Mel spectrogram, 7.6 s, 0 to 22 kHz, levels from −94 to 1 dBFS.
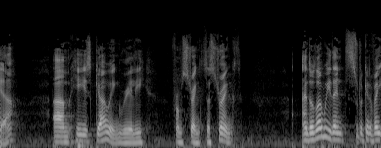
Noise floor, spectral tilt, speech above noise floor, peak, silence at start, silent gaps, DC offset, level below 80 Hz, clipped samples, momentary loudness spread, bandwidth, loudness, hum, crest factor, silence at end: -67 dBFS; -5.5 dB/octave; 32 dB; -16 dBFS; 0 s; none; under 0.1%; -58 dBFS; under 0.1%; 13 LU; 10.5 kHz; -36 LUFS; none; 20 dB; 0 s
